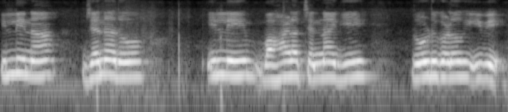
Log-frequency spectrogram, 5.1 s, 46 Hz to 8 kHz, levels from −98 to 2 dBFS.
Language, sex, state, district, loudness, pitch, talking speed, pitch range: Kannada, female, Karnataka, Raichur, -14 LUFS, 235 Hz, 80 wpm, 230-245 Hz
